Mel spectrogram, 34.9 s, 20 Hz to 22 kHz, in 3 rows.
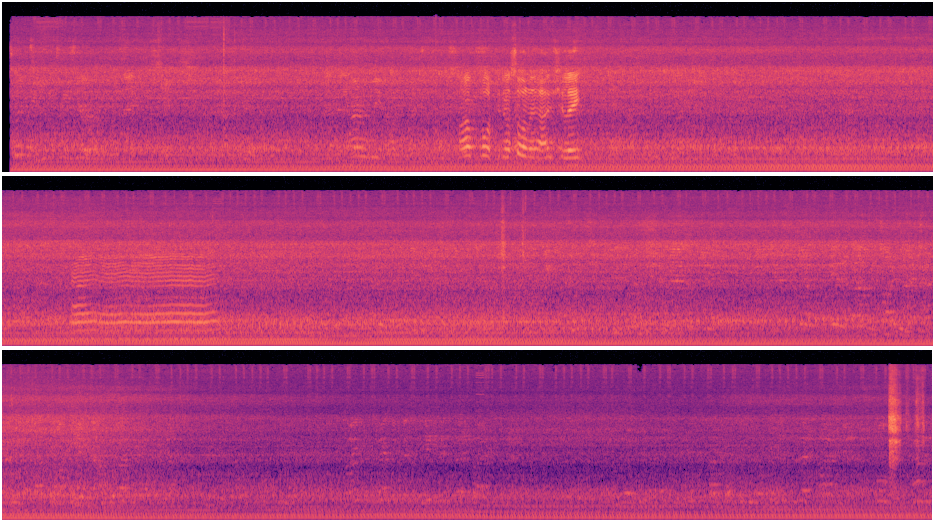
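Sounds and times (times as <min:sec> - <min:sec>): engine idling: 0:00.1 - 0:34.9
person calling out: 0:12.5 - 0:14.4.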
